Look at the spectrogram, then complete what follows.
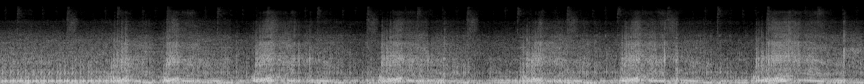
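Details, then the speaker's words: KTM 790 Adventure R with new intake and Power Commander 6, after fuel pump problems fixed, warmed up: repeated sharp throttle blips climbing cleanly and dropping fast with a crisp deep bark, spitting flames; revs freely and sounds healthy. "I'll give her some revs. It now spits flames. She sounds mean."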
